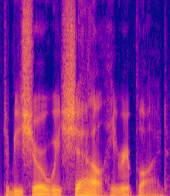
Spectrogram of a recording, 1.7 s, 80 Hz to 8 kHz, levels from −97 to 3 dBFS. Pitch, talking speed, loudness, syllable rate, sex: 85 Hz, 245 wpm, -16 LUFS, 4.8 syllables/s, male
